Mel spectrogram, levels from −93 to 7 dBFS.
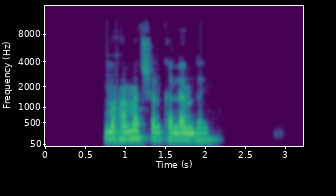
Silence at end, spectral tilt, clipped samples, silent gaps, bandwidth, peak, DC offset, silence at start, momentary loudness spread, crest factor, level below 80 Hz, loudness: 1.1 s; -7 dB/octave; under 0.1%; none; 10.5 kHz; -8 dBFS; under 0.1%; 0.75 s; 12 LU; 18 dB; -62 dBFS; -25 LUFS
